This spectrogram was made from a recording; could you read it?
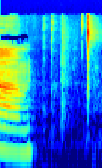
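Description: A brief vocal sound at the start, then a few soft, scattered computer clicks, irregular, with one sharper click near the end.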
